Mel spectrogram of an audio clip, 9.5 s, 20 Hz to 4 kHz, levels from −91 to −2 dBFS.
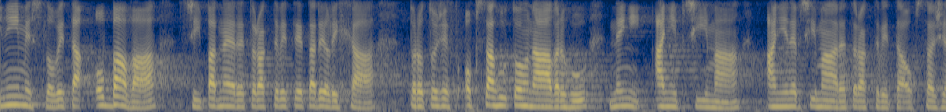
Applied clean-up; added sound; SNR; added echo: none; none; none; none.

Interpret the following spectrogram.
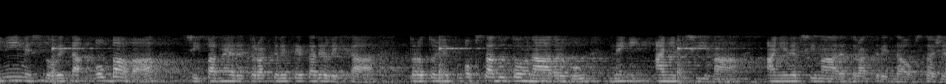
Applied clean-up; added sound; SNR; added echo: none; Piano; 13 dB; reverberation time 2.4 s.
